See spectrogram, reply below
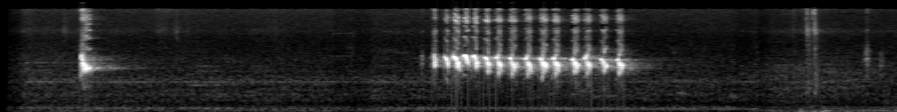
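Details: Young sooty-headed bulbul lure call, meant to draw young birds into answering: one sharp chirp, then after a pause a rapid bubbling run of about a dozen bright chirps lasting just over a second, with a low background hum.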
